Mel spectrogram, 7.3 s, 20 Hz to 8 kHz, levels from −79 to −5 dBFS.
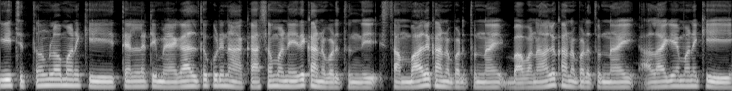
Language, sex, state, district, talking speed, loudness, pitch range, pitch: Telugu, male, Andhra Pradesh, Krishna, 125 wpm, -21 LUFS, 115-135 Hz, 120 Hz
